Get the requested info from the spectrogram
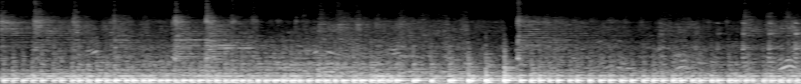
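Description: Lion dance percussion: a drum beaten in a fast, even run of strokes, with cymbals and a steady low ringing tone under it.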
